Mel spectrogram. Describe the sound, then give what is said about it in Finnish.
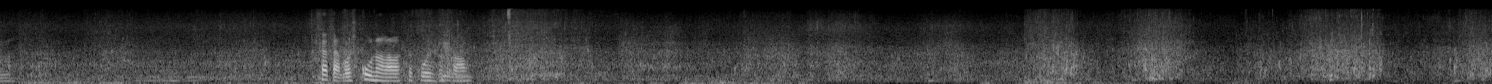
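Wind-driven waves wash steadily against the shore in broad, rushing surges, with gusty wind noise throughout and a brief spoken remark partway through. “Tässä on jotain tässä kun tuulee aallot, niin jotain todella rauhoittavaa vesi on meidän rauhoittava elementti.”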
